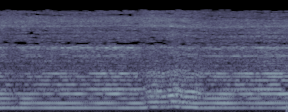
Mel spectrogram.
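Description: Closing theme music: a low voice chanting long held notes, with a short wavering turn about a second in.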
